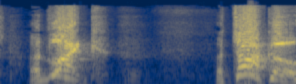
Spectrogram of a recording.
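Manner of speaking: loud, high-pitched impression shout. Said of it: "I really hope Goldberg sounds the way he does".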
